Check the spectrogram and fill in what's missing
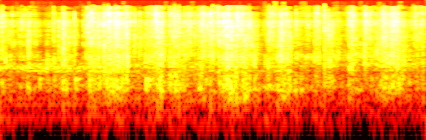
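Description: A plastic mailer bag from a Temu order is torn and pulled open by hand, a close, continuous crinkling and rustling with brief crunches.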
